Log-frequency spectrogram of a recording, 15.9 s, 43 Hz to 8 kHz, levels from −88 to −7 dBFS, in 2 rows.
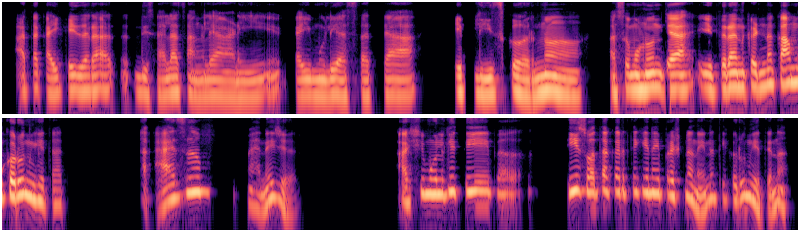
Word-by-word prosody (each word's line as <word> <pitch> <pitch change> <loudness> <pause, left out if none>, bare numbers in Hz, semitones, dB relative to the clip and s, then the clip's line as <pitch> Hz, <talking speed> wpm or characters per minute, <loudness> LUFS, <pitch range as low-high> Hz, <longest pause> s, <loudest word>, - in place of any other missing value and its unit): आता 125 +4 -5
काही-काही 125 0 -2
जरा 130 +1 0 0.3
दिसायला 115 0 -3
चांगल्या 105 -3 -4
आणि 100 +5 -5 0.2
काही 105 +1 -2
मुली 105 +1 -1
असतात 105 0 -5
त्या. 110 0 -2 0.6
"हे 125 - +2
प्लीज 115 -2 0
कर 115 -6 +1
ना." 130 +4 +4 0.6
असं 125 +3 -3
म्हणून 140 +2 +5
त्या 135 0 +8 0.2
इतरांकडनं 150 +4 +3
काम 180 +2 +7
करून 210 +2 +5
घेतात. 140 -5 -3 0.9
ॲज 190 +7 -1
अ 250 +1 +6 0.5
मॅनेजर 140 - -4 1.1
अशी 155 +10 -4
मुलगी 230 +2 +4
ती 265 +1 +1
अ, - - -6 0.7
ती 265 +2 +6
स्वतः 250 -1 0
करते 250 0 -3
की 250 0 -1
नाही 240 0 +3
प्रश्न 215 -1 -2
नाही - - -2
ना, 185 - -3
ती - - -12
करून 180 +4 -3
घेते 125 - -3
ना. 135 +3 -3
135 Hz, 150 wpm, -24 LUFS, -, 1.1 s, त्या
